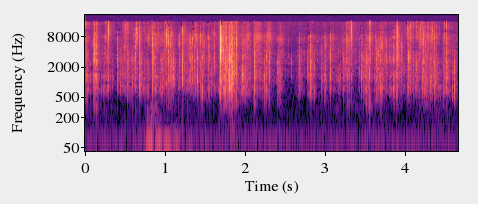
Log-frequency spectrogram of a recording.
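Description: Fingertips scratch across a large clear plastic rhinestone sticker sheet of small acrylic gems held against the chest. The result is a steady run of quick, dry, bright crinkling and clicking scratches, with a louder, sharper burst a little before the two-second mark.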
